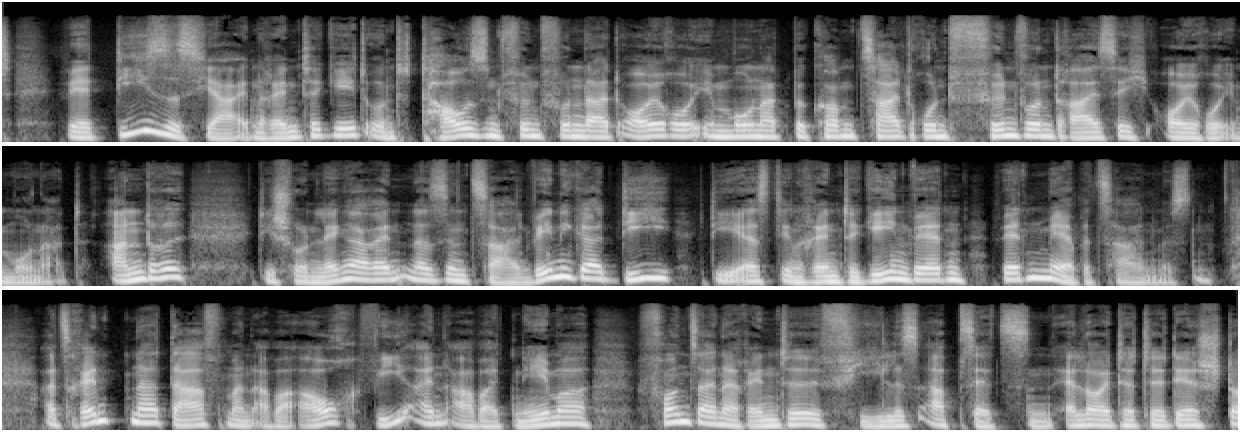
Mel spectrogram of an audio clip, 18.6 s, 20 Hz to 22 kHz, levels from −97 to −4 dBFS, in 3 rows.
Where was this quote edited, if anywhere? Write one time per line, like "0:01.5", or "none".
none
